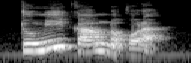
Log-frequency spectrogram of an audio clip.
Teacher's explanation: That means you do not do work. Here, the O vowel is copied from the verb to the negative prefix.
